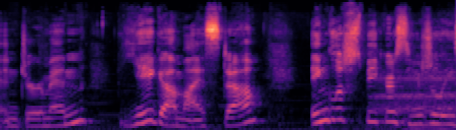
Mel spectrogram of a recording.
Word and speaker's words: Jägermeister: From shoes to alcohol, this is pronounced Jägermeister in German, Jägermeister. English speakers usually say Jägermeister, which is pretty much the same, just with a pretty thick accent.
